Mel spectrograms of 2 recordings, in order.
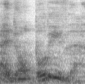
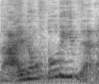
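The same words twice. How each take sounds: First: A softer, quieter I don't believe that; quiet repeat. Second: Said in the usual way. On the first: Shown as a demonstration. Investor doubting the Bitcoin forecast, quiet repeat.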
